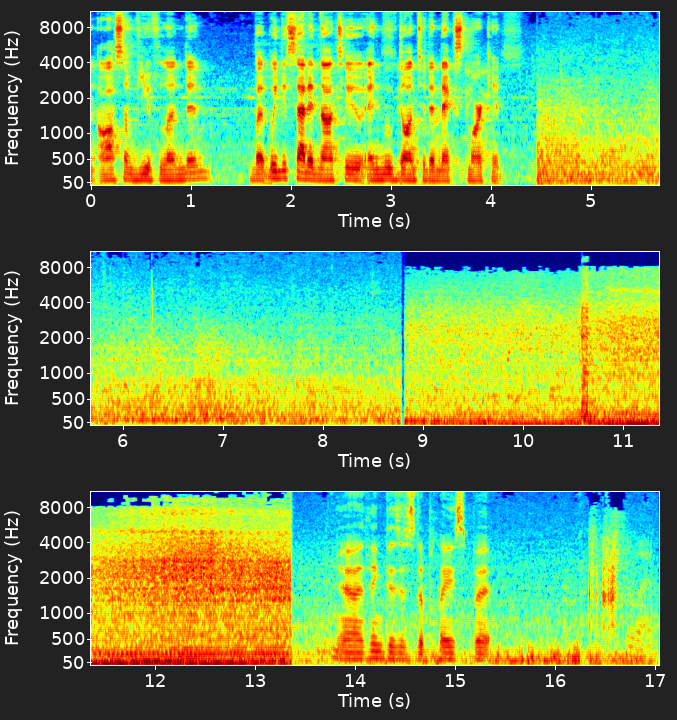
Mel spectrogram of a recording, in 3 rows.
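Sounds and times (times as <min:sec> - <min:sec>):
vehicles driving past: 0:04.3 - 0:16.0
truck passing close by: 0:04.5 - 0:13.4.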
